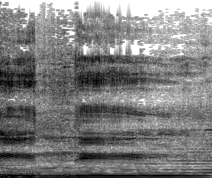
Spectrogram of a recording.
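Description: A male voice holds the long final note of a Turkish arabesque-pop ballad, with a slight waver, over sustained backing chords. The note stops right at the end as the song begins to fade out.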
